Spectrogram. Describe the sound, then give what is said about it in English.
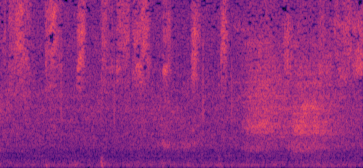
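Strokes of a word being written on a board: a quick run of short, scratchy squeaks over a steady low hum, with a couple of sharper taps along the way. “So once they move the line, this person's, and I'm going to write this word, self-centeredness”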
